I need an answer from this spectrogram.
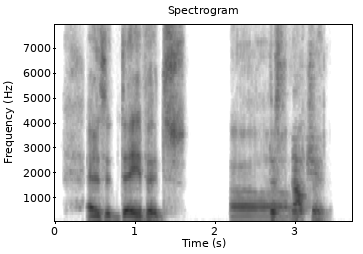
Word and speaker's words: Dastmalchian: Desmalchin. It's Melchin, not Melskian, because I've heard Yeah, both.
